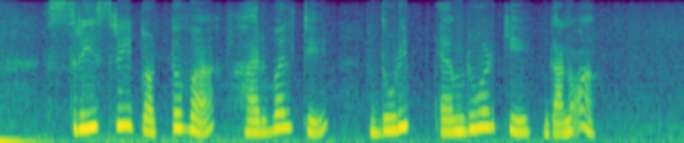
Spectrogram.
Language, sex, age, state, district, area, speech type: Santali, female, 18-30, West Bengal, Malda, rural, read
